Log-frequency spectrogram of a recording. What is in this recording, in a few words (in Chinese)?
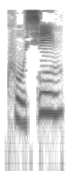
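"苦心", Mandarin Chinese; hsk; chinese-flashcards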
